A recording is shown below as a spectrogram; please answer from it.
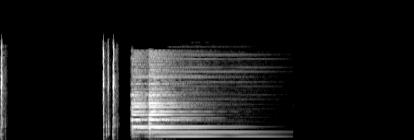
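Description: Subscribe-button animation sound effects: a short mouse click, then a quick double click about a second in, followed by a bright notification-bell ding that rings and fades out over about a second and a half.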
